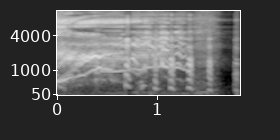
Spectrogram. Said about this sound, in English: He's coughing. He's dying. He's dying over here.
